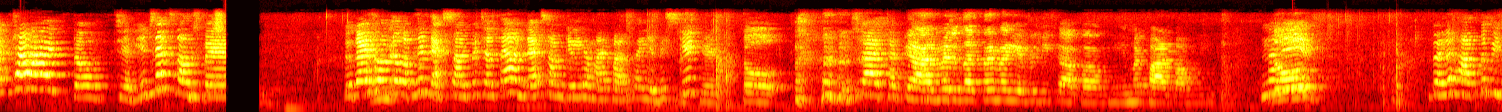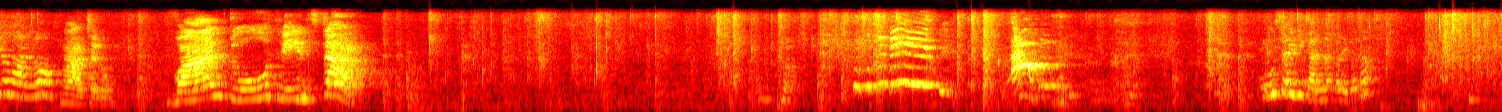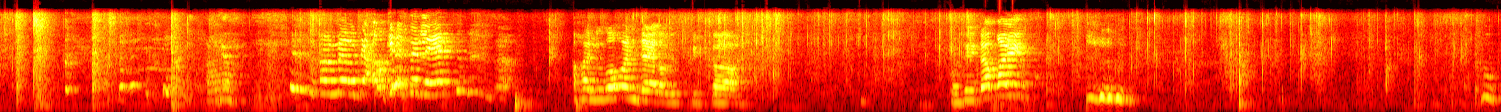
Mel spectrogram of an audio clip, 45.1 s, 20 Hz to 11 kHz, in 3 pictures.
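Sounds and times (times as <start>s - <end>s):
plastic wrapper crinkling: 13.2s - 14.3s, 19.3s - 25.1s, 27.0s - 31.6s, 32.6s - 34.4s, 35.4s - 45.0s
girls whining and squealing: 23.6s - 26.1s.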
